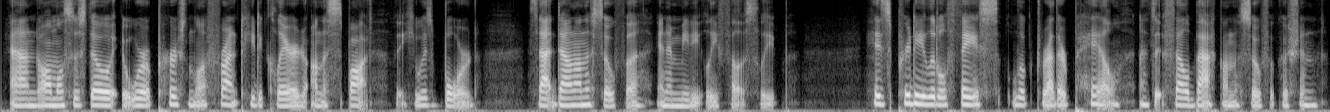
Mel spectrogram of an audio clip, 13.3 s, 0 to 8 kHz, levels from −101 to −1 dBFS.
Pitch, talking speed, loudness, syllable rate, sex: 190 Hz, 190 wpm, -21 LUFS, 5.5 syllables/s, female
